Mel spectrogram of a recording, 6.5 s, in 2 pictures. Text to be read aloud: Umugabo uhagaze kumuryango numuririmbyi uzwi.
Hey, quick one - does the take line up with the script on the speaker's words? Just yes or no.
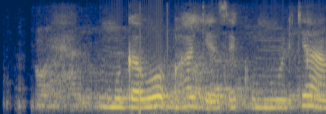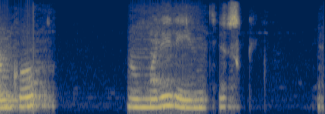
yes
